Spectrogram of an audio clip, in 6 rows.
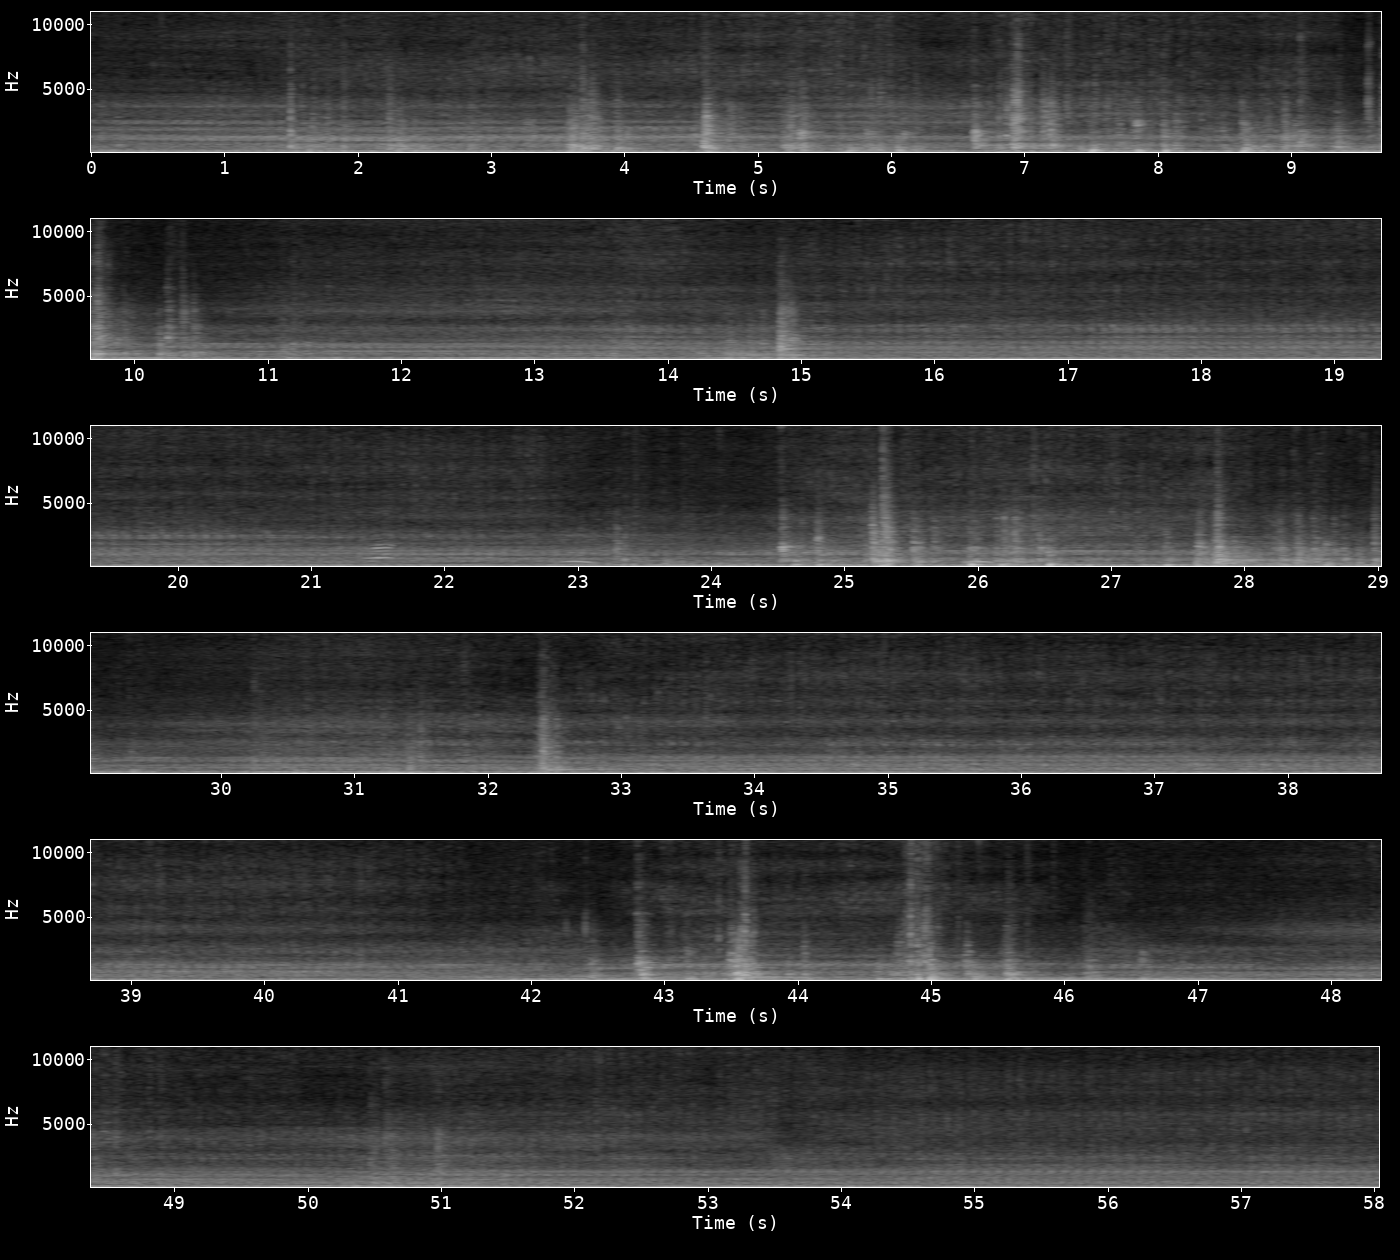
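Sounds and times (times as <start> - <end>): excavator diesel engine running: 0.0 - 58.0
metal clanks and scrapes: 3.6 - 10.7, 14.2 - 15.4, 23.2 - 29.5, 31.2 - 33.3, 42.1 - 49.5.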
